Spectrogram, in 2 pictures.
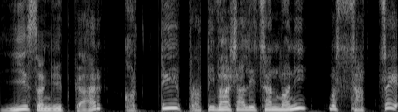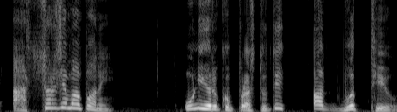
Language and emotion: Nepali, surprised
